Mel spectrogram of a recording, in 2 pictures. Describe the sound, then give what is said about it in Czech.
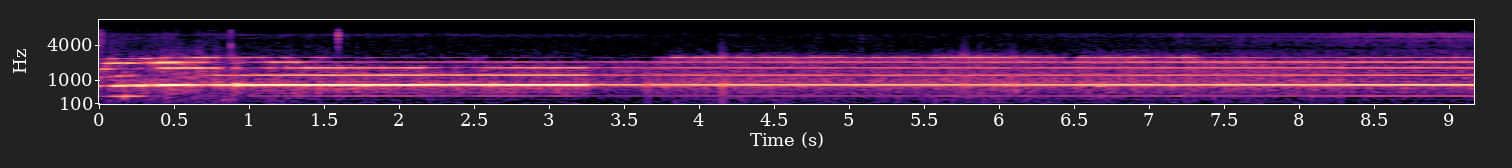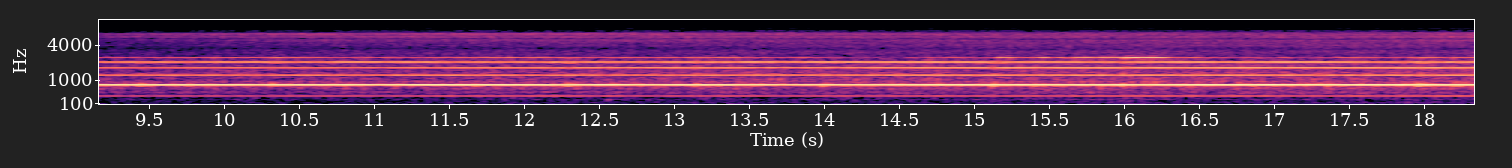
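A civil defense siren blares a steady, unwavering tone for the whole stretch, loud and constant with a slight drop in level early on, with no voices. “Já bych k tomu doplnil na pozadí té sirény konstatování jednoho starosty nejmenovaného obvodu městského”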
